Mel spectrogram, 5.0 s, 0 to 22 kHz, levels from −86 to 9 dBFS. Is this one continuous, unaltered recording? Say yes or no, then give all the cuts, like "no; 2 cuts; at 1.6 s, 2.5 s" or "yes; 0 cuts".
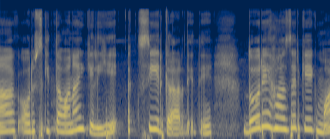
yes; 0 cuts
